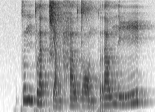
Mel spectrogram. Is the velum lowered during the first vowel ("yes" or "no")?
no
